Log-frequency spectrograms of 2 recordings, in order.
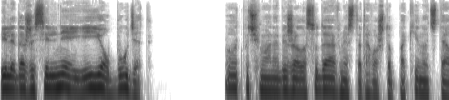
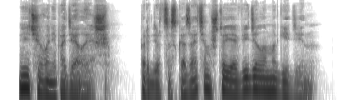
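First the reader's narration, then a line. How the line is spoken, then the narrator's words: Muttered. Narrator (Russian): пробормотала Найниф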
